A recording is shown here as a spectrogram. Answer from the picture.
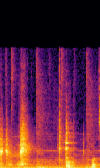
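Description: Serrated knife sawing through a rolled tortilla on a plastic cutting board, a short scraping stroke about half a second in, then a single sharp knock just past halfway as the knife meets the board. Quiet background music runs underneath.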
